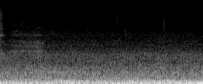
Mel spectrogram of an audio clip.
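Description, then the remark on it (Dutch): Steady low rumble inside a moving car on the drive back home, a loud, continuous drone of engine and road noise with no voices, unchanging throughout. “En nu zit ik in de auto en nu denk ik, ja, hier wil ik een podcast over opnemen.”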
